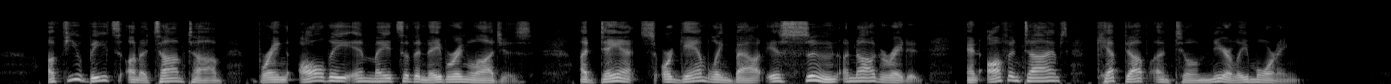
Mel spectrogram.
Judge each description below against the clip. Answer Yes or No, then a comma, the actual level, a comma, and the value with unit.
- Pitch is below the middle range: Yes, low, 125 Hz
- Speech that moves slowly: Yes, slow, 130 wpm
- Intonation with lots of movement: Yes, wide, 6.4 semitones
